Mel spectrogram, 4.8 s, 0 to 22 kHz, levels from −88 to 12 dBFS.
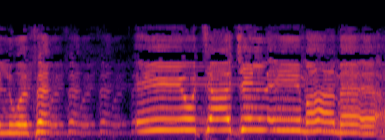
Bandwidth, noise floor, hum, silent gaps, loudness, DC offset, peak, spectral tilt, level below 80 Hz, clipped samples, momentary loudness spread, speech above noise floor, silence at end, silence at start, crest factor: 10.5 kHz; -39 dBFS; none; none; -17 LUFS; under 0.1%; -4 dBFS; -3.5 dB/octave; -62 dBFS; under 0.1%; 15 LU; 22 dB; 0 s; 0 s; 14 dB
